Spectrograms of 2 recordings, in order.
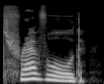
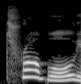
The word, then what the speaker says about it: traveled: 여행하기 전에 라는 부분에 traveled 라고 발음이 되었죠. 혹시 4월의 영화 trouble 이라고 발음을 하고 계시진 않는지 점검하실 필요가 있겠죠.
